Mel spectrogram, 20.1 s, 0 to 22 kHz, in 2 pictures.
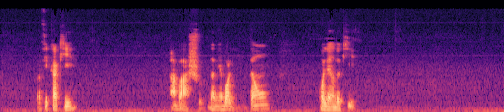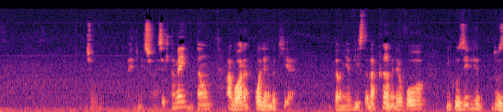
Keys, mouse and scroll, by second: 1.6 g, 1.8 z, 3.2 click, 3.6 middle click, 5.4 click, 7.6 s, 7.9 z, 9.2 Escape, 9.5 click, 10.2 s, 11.0 z, 11.6 Escape, 12.0 s, 13.2 click, 14.2-15.3 ctrl+middle drag, 18.3 click, 19.5 click.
